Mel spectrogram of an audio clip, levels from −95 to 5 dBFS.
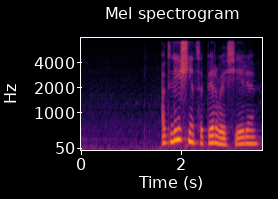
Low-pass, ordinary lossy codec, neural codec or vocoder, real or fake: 7.2 kHz; none; codec, 16 kHz, 2 kbps, FunCodec, trained on Chinese and English, 25 frames a second; fake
